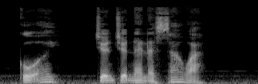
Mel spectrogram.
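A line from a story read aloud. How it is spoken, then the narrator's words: Soft question. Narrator (Vietnamese): khẽ giọng hỏi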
